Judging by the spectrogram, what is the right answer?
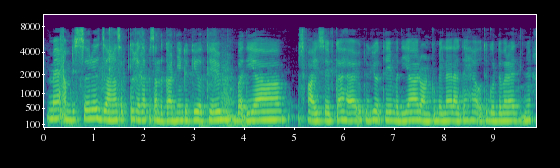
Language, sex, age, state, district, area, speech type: Punjabi, female, 18-30, Punjab, Bathinda, rural, spontaneous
